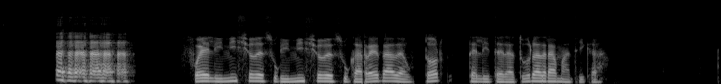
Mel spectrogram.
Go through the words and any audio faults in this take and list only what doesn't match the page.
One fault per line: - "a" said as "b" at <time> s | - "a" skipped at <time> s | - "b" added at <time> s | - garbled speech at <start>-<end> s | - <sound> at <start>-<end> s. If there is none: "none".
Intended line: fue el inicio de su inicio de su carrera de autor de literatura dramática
- laugh at 0.5-1.4 s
